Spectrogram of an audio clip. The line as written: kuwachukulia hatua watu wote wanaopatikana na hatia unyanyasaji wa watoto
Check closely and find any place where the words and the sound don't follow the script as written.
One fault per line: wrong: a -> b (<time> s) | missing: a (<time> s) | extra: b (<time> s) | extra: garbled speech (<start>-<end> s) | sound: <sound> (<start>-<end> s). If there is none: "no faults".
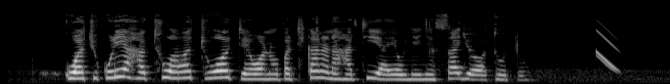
extra: ya (3.9 s)
sound: chirp (6.0-6.2 s)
